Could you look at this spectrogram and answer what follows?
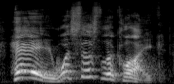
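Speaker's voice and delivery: high, loud, drawn-out call. Retold or imitated. Young man calling to a stranger from a dressing room, calling out. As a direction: imitate a man hollering across a store.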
